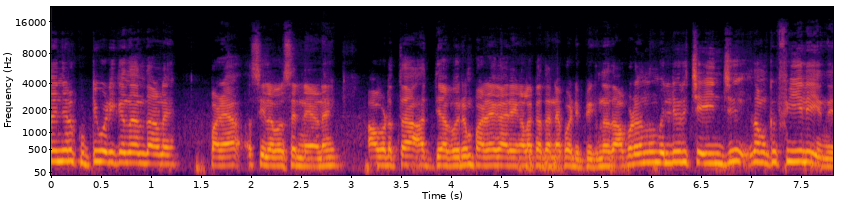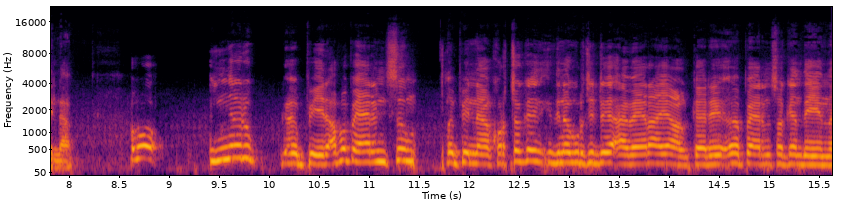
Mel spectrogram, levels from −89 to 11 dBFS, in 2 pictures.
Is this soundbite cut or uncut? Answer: uncut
